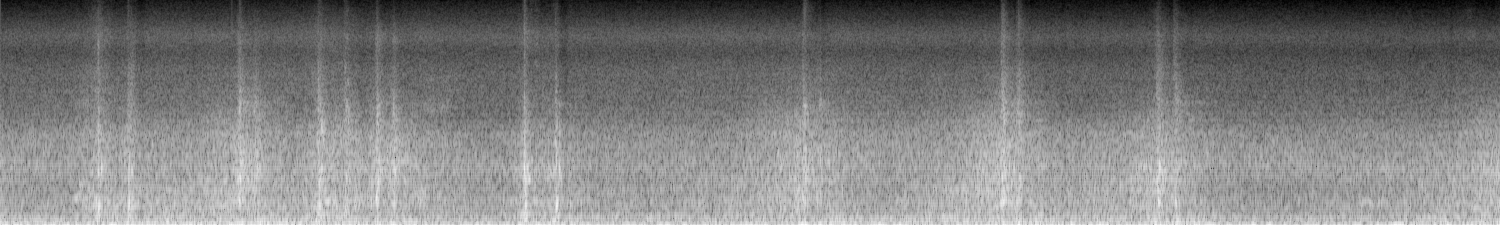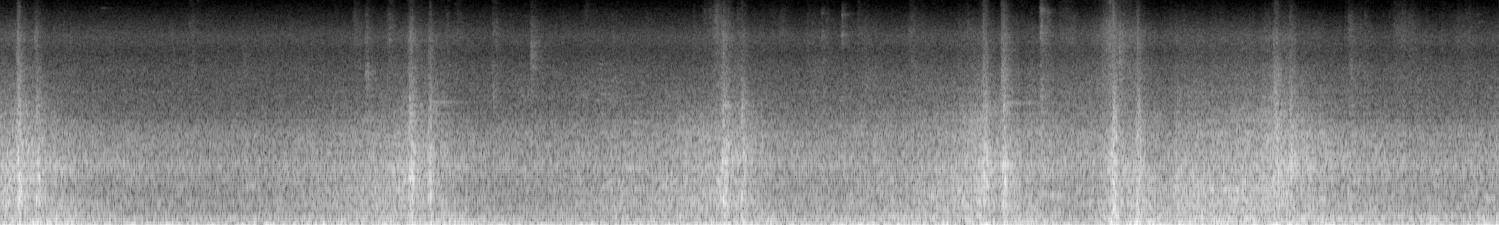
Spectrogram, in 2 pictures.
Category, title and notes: Soundscapes > Urban
Sound taken underneath bridge with cars hitting ramp as they cross.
